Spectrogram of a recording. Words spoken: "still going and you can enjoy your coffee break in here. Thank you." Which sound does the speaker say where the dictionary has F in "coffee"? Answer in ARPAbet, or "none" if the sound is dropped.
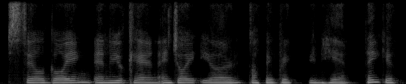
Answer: P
